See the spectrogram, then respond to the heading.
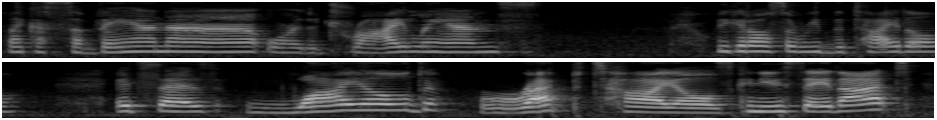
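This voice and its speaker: A woman in her thirties, a primary school teacher reading aloud to young children in an expressive, carefully enunciated way and asking them questions. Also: fairly high pitch, slow pace. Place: small home room with sofa and soft toys.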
